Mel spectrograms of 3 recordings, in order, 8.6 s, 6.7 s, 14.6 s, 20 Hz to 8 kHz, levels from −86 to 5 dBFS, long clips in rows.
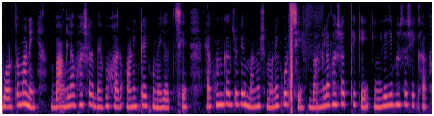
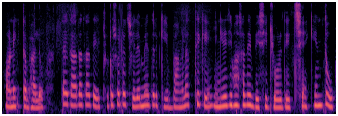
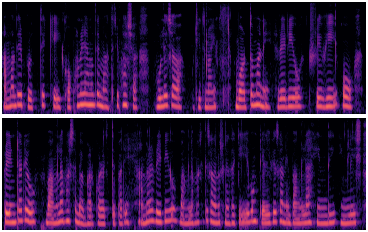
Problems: constant background noise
